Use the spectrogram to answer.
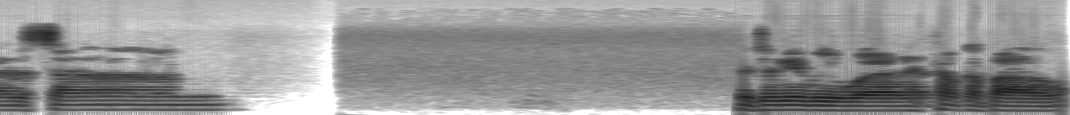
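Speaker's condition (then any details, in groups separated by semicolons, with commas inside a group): No condition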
